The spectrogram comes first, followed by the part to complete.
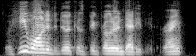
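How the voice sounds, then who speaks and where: A man in his thirties, a live stream host, telling rambling stories in casual chat, swearing freely and laughing at himself, with loud bursts when he gets worked up. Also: a little high, expressive, very fast, no room sound, lo-fi sound. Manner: rambling storyteller with sudden loud outbursts.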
